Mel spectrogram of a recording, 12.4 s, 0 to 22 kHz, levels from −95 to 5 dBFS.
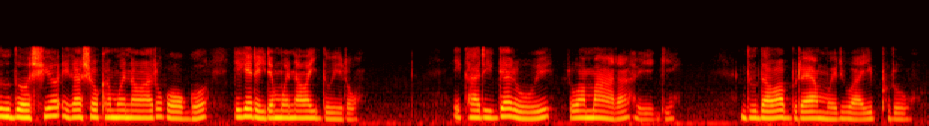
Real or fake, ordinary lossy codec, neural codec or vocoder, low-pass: fake; AAC, 48 kbps; codec, 24 kHz, 3.1 kbps, DualCodec; 5.4 kHz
